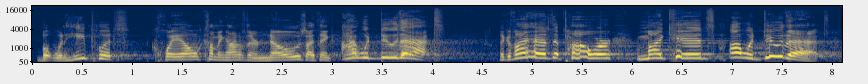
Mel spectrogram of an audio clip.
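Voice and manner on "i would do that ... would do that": high, loud, drawn-out exclamation; comic outburst, pitched way up; gleeful admission. Retold or imitated. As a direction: belt it out slowly with comic relish. Gleefully admits he would do it.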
